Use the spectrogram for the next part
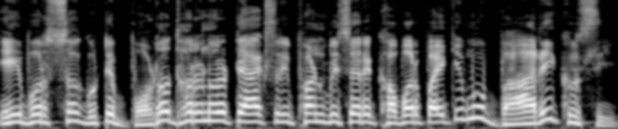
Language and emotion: Odia, happy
